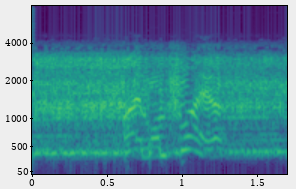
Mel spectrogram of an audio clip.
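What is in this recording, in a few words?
English on fire mood low; War Thunder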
